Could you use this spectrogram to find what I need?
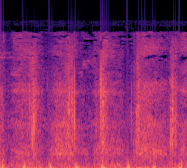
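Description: Footsteps walking at a steady, even pace, with many soft, low thuds in a regular rhythm and no voices.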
